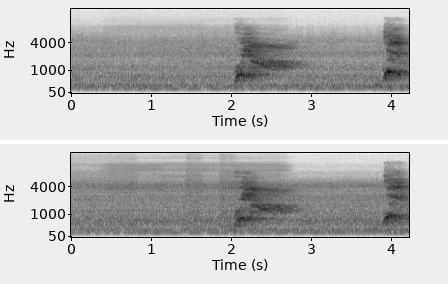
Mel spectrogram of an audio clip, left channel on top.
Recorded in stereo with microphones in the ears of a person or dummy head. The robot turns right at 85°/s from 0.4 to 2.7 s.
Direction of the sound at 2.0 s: 30° right (ahead or behind).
